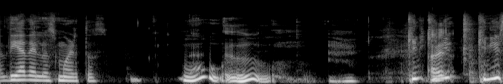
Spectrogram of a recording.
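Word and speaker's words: Día de los Muertos: Did I say that right? You did not. You're so cute. Okay. I'm super white and I knew that was wrong. Okay, how do you say it? Yeah, Dia de los Muertos.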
